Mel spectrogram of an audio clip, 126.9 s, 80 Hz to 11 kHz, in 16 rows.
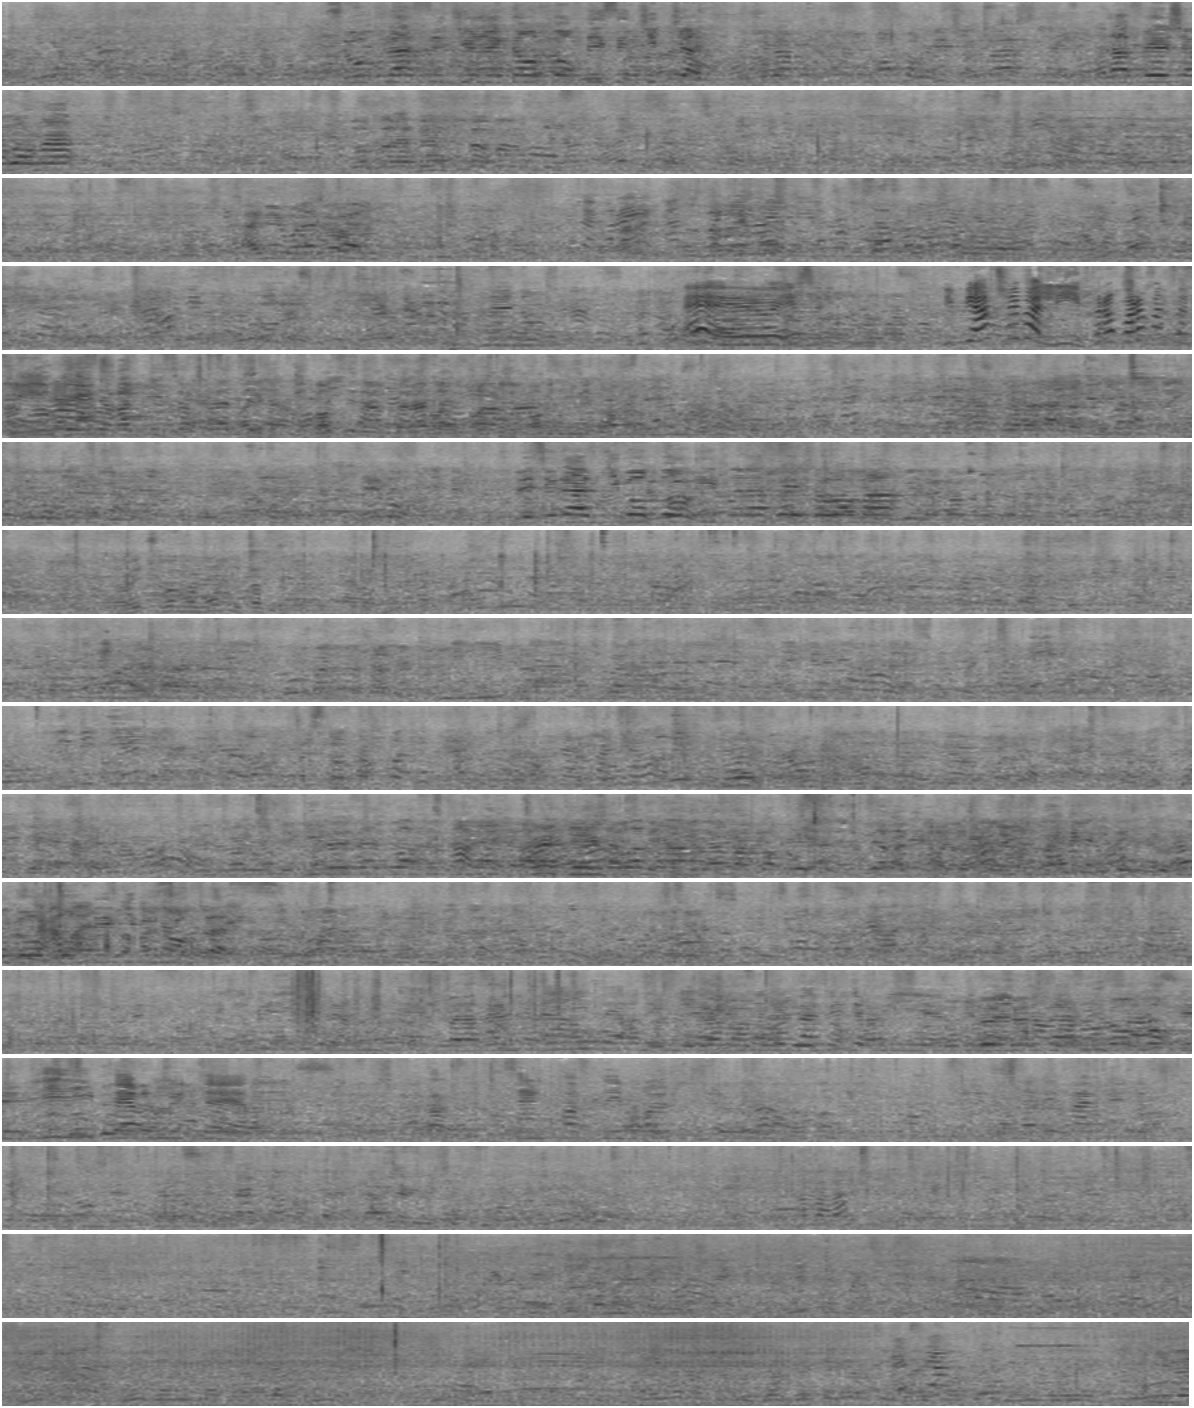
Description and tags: Rue des Rosiers, Paris, France on Sunday (version 2)
A recording of the crowds in the rue des Rosiers in Paris on a Sunday, the busiest day of the week. This is like my other recording except that it has substantially more scattered voices on the recording, in multiple languages.
Recorded on the corner of the rue des Rosiers and the rue des Ecouffes.
March 2012.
